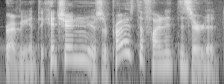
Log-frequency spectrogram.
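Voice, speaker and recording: A man's voice: on the high side, wildly swooping pitch, fast talker, fairly bright tone, soft background music. A man reading a visual novel aloud for a let's play, adding casual asides and correcting his own stumbles.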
